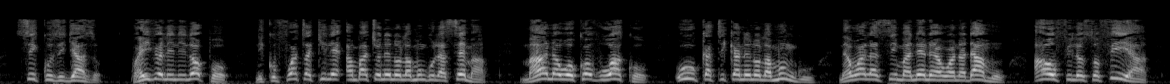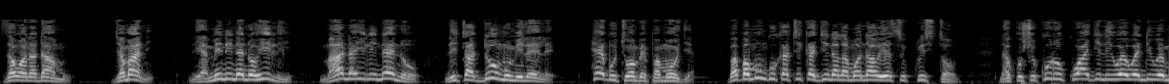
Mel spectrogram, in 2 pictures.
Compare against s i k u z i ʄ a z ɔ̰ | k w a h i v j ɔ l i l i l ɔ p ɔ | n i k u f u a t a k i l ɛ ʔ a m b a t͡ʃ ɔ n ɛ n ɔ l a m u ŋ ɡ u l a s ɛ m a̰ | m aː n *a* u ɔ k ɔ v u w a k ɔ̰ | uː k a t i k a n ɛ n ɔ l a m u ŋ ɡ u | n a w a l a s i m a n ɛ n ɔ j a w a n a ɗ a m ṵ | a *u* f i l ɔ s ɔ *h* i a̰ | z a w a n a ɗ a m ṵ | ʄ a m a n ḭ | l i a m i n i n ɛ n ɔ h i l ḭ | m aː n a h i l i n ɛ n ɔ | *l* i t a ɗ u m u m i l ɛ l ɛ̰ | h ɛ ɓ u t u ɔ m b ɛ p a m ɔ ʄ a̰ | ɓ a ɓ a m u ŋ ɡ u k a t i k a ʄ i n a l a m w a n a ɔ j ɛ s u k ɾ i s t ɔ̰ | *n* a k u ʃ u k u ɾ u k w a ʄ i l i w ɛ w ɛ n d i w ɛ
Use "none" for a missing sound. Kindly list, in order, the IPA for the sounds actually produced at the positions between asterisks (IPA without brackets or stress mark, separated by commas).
a, u, f, l, n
